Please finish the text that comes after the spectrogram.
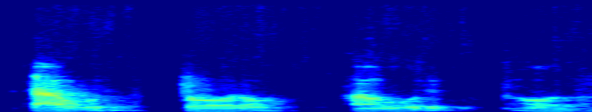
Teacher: La revolución del latín español, aquí vamos a tener, tenemos el monotogación, el diptongo, se convierte en una sola vocal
